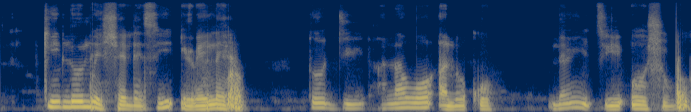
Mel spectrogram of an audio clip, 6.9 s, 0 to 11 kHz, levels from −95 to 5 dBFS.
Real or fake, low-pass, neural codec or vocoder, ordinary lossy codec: fake; 9.9 kHz; codec, 44.1 kHz, 2.6 kbps, SNAC; none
